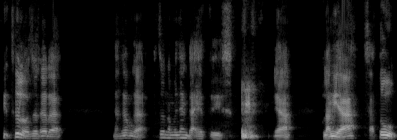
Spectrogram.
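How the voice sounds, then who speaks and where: A male pastor, preaching bluntly and scolding his listeners directly. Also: fairly high pitch. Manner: blunt, scolding, repeatedly addresses listeners as brothers. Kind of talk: blunt sermon to an online congregation.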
